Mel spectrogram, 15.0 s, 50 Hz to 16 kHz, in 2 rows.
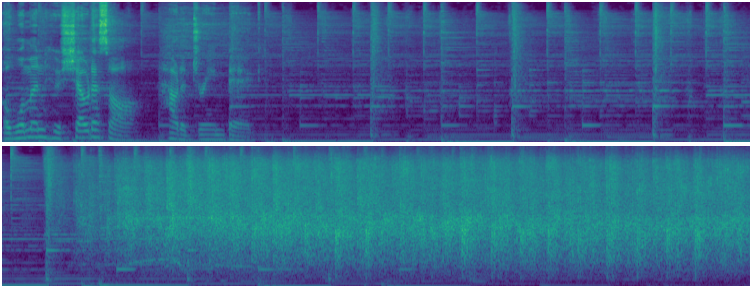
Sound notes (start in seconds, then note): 3.1 rhythmic piano music; 8.1 audience cheers and applauds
